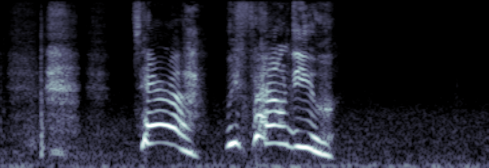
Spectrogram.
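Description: A boy shouts excitedly nearby.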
